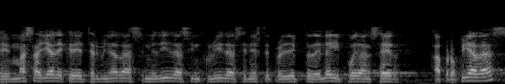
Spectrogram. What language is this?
Spanish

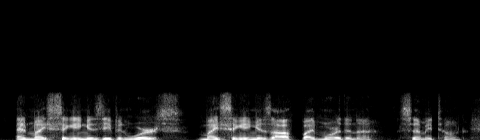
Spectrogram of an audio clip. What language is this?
English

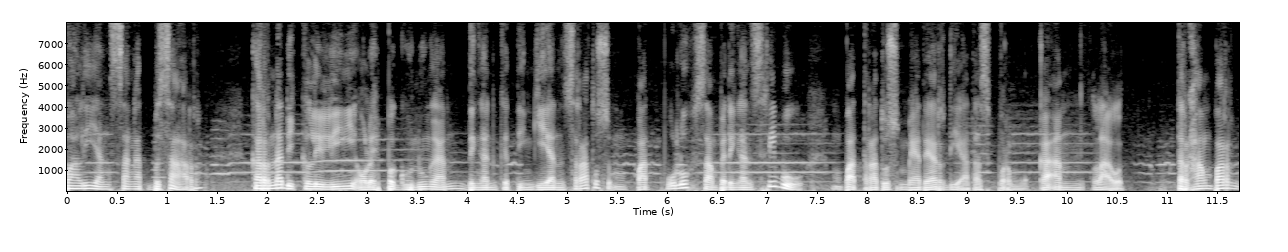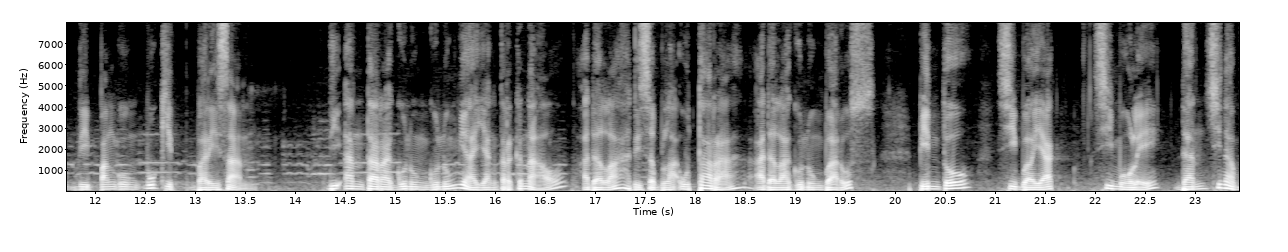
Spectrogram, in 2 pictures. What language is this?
Indonesian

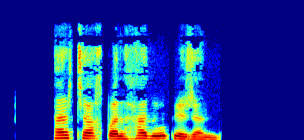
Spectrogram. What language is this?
Pashto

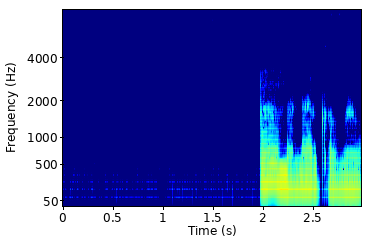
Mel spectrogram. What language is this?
Tamil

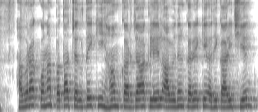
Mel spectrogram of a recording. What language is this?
Maithili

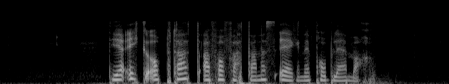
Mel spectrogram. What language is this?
Norwegian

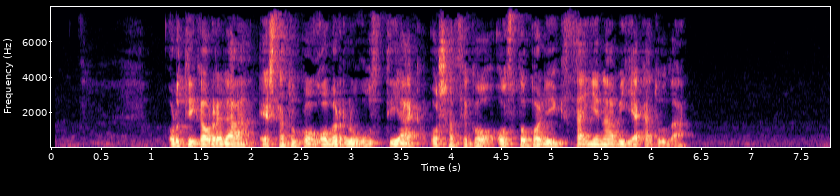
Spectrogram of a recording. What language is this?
Basque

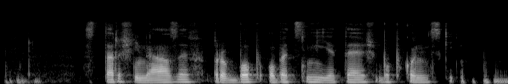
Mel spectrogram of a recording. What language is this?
Czech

